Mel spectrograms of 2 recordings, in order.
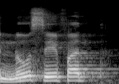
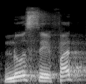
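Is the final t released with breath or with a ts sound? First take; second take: breath; ts sound. First: The final t is released with a breath. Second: The final t is released with a ts sound. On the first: The speaker calls it right. "tapi nusifat" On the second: The speaker calls it wrong. "bukan nusifat"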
